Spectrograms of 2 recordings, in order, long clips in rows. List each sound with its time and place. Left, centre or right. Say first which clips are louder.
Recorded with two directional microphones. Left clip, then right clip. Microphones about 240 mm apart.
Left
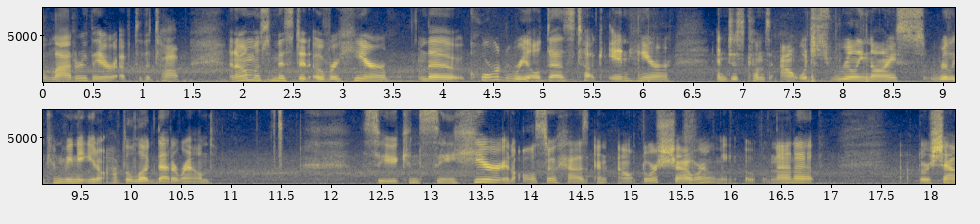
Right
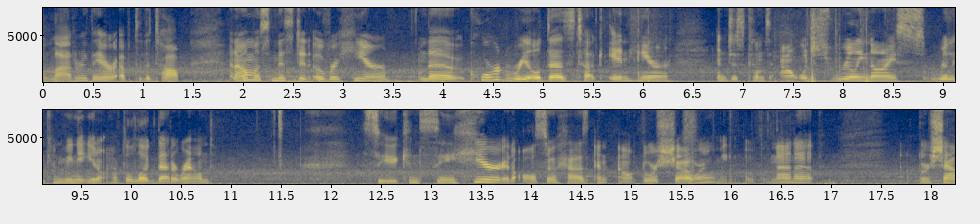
0.0 s speech: left 5 dB; centre
11.8 s speech: left 4 dB; centre
17.8 s speech: left 6 dB; centre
